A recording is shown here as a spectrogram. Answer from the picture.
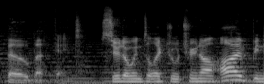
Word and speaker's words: Boba Fett: of shows like the Mandalorian the book of Bubba Fett and Obi-Wan Kenobi um actually it's pronounced Boba Fett pseudo intellectual tuna I've been incorrectly pronouncing his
